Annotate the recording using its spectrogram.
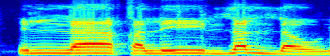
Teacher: یہ تنوین کا لام میں ادغام ہوا ہے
